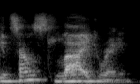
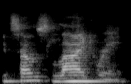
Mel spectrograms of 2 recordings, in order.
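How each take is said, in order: First: The strongest stress falls on the word like. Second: The same.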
